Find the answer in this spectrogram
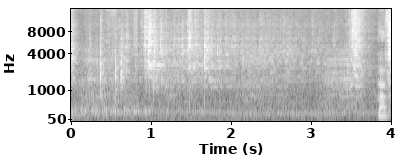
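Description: Faint, light metallic clicks and taps as a threaded steel rod is turned and handled in the metal base of a sweet vending machine, mostly in the first second or so.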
